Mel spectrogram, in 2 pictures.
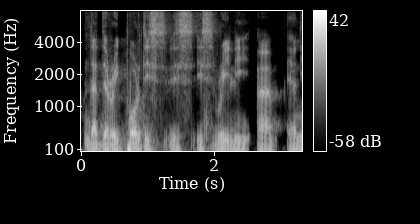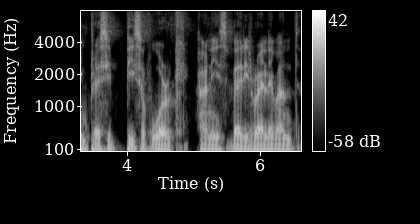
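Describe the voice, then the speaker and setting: Panelist, man from Argentina, very low voice, hesitant with restarts. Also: little pitch movement. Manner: halting, many fillers and restarts. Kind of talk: panel talk. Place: conference hall.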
